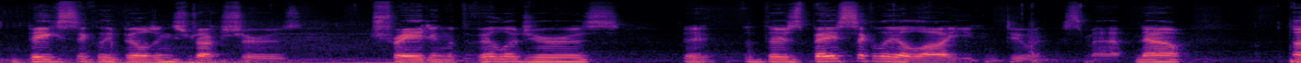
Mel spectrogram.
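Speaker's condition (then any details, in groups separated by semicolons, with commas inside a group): No condition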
